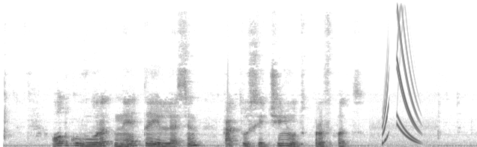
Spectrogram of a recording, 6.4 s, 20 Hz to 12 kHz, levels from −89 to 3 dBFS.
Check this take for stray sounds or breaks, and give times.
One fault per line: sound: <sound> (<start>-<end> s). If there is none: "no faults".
sound: chirp (5.1-5.7 s)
